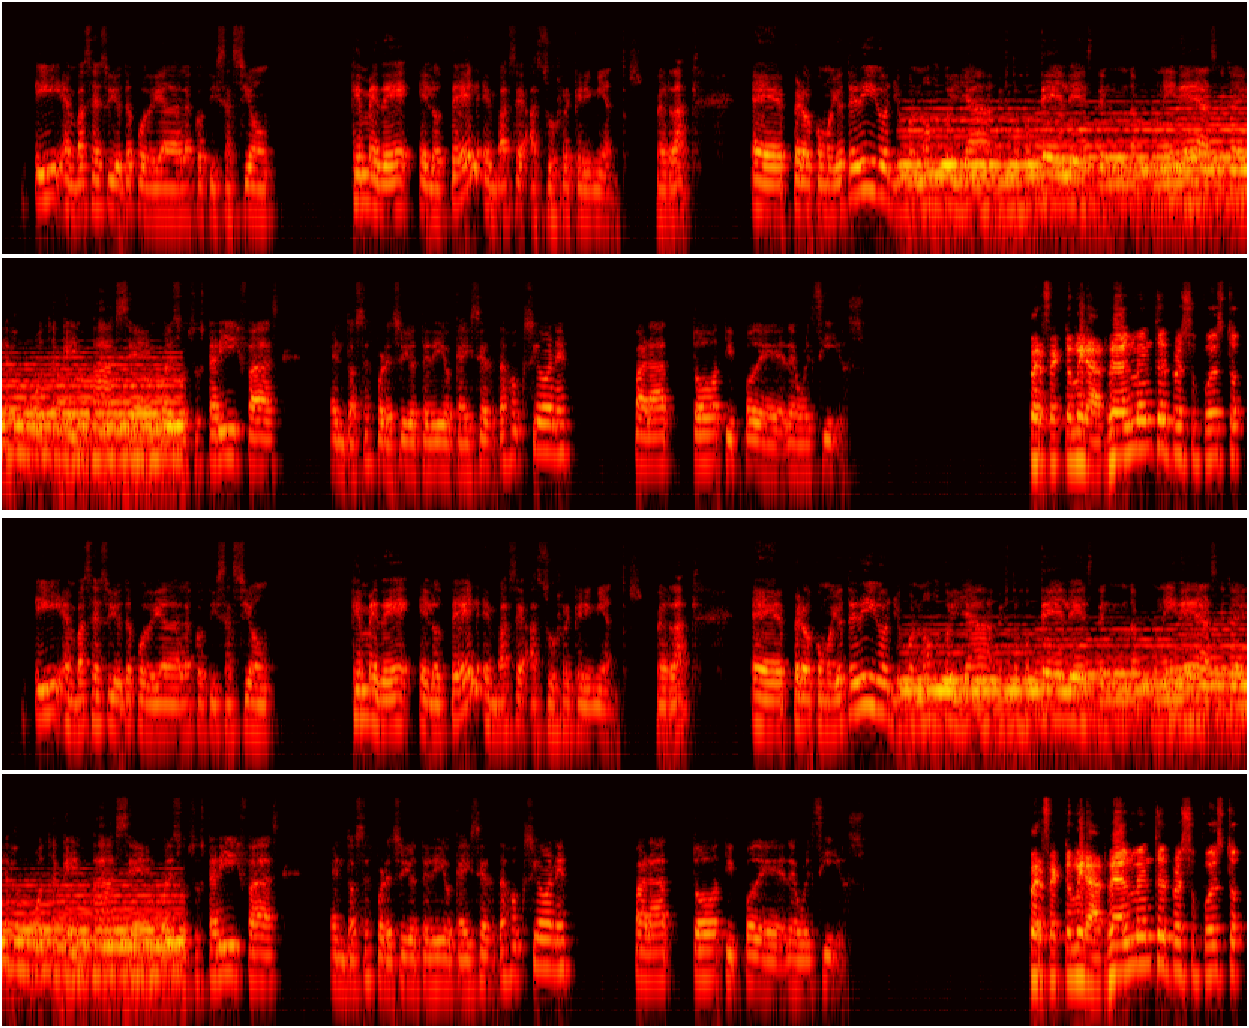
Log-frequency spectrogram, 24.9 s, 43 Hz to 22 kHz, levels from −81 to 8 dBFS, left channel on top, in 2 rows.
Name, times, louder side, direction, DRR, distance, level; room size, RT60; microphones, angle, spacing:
voice 1, 0.3-2.7 3.5-7.2 7.5-15.2 15.7-18.1 18.8-21.0, left 1 dB, 5° left, 0.9 m, -36 dB
sound 1, 8.9-14.3, left 1 dB, 35° left, 0.6 m, -30 dB
voice 2, 22.7-24.8, right 1 dB, 35° right, 0.9 m, -28 dB
2.7 x 2.4 x 2.4 m
head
